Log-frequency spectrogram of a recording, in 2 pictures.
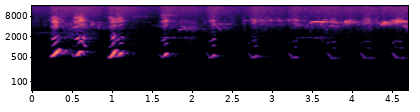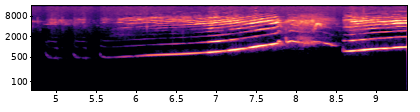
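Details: Lar gibbon making funny noises: a run of short hoots that soften and slow, then a long smooth note gliding steadily upward, breaking off and resuming at a lower pitch.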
